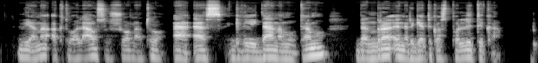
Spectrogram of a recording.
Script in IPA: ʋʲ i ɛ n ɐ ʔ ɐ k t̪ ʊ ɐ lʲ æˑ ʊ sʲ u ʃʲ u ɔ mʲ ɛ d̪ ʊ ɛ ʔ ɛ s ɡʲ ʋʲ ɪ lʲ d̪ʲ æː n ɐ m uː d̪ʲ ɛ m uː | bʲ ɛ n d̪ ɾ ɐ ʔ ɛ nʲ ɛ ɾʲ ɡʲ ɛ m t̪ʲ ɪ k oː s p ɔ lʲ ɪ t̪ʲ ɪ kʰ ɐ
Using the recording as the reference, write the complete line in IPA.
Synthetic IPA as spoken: ʋʲ i ɛ n ɐ ʔ ɐ k t̪ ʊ ɐ lʲ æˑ ʊ sʲ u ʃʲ u ɔ mʲ ɛ t̪ ʊ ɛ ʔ ɛ s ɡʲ ʋʲ ɪ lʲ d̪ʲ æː n ɐ m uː t̪ʲ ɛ m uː | bʲ ɛ n d̪ ɾ ɐ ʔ ɛ nʲ ɛ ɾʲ ɡʲ ɛ t̪ʲ ɪ k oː s p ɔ lʲ ɪ t̪ʲ ɪ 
